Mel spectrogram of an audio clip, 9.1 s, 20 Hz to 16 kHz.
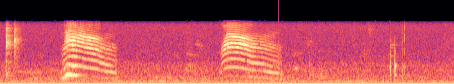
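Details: Siamese cat saying hello in a 2005 indoor recording: two deep, loud, drawn-out meows about three seconds apart, each rising briefly then falling in pitch, followed by a faint click and low background hum.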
